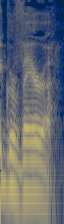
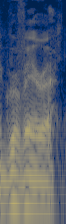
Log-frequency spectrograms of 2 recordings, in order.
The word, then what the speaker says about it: Guevara: Che Guevara. Guevara, I think. It's like Gruyere cheese.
